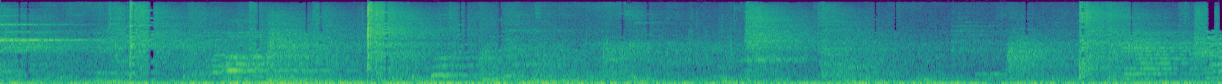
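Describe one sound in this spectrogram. Badminton rackets smack a shuttlecock back and forth in a large echoing hall.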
